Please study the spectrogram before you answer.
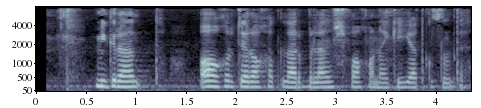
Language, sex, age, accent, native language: Uzbek, female, 25-34, Toshkent viloyati, Uzbek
